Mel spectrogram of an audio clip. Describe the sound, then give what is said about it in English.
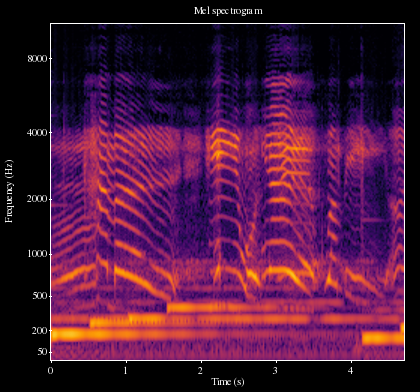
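High-pitched children's voices chatter and squeal almost continuously through a simple baby monitor, its little microphone upstairs in a small house, with a steady electronic hum running underneath the whole time. “This one, you can just hear them. There's a little microphone upstairs, and the sound comes out here.”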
